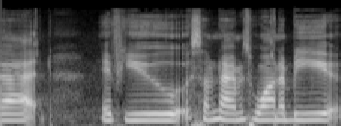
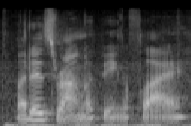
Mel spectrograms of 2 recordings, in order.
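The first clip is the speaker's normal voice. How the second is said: soft; 3 semitones higher, 12 dB quieter than usual. Acted. Repeated much softer, quicker.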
